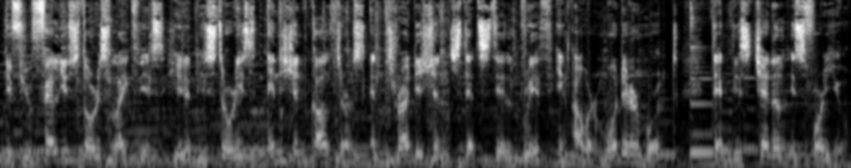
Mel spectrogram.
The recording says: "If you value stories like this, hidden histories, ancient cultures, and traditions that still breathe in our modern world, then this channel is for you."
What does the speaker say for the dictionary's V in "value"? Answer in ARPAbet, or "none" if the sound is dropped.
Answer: F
